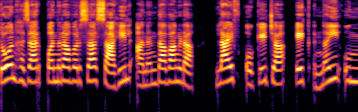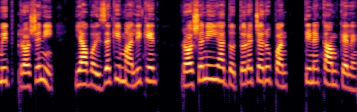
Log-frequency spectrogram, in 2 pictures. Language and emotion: Goan Konkani, neutral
